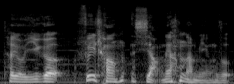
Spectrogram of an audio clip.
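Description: A man's voice: mid-range voice, expressive, normal speed, darkish tone, soft background music. A man hosting a food show, explaining in a chatty way with many fillers and asides. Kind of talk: casual explainer monologue. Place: lives in California.

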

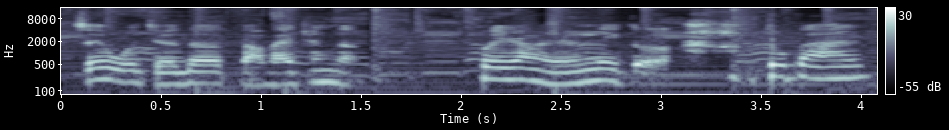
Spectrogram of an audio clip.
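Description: A woman's voice: fairly low pitch, moderate pace, faint music behind. A young woman in her twenties on a podcast, telling a story with lots of laughter and acted-out quotes. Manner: animated storyteller, laughs often, acts out quotes. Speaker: podcast co-host. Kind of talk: casual chat, storytelling.

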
